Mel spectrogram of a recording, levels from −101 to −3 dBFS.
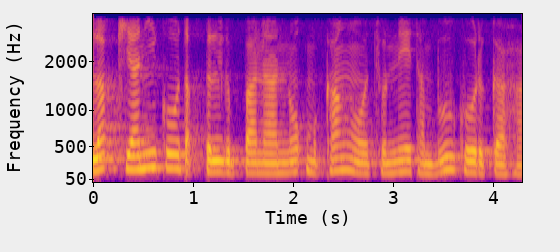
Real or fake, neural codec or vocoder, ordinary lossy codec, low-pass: real; none; none; 3.6 kHz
